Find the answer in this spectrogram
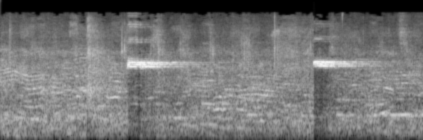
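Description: Two short, high referee's whistle blasts about two seconds apart, over steady crowd chatter in a gym.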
